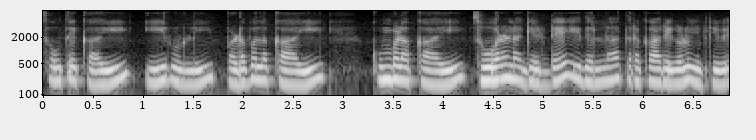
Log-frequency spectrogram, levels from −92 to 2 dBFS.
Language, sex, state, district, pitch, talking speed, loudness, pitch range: Kannada, female, Karnataka, Chamarajanagar, 200 Hz, 70 wpm, -16 LUFS, 180-215 Hz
